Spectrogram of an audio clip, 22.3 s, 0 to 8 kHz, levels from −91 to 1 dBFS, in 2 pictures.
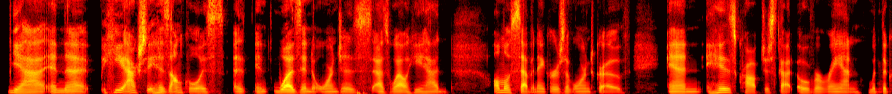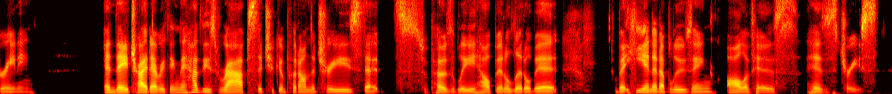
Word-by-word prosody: Yeah, 130 Hz, -2 st, +3 dB
and 145 Hz, +1 st, -1 dB
that 130 Hz, -3 st, +2 dB
he 180 Hz, 0 st, -2 dB
actually 160 Hz, -7 st, +6 dB
his 130 Hz, -3 st, -1 dB
uncle 125 Hz, +1 st, -2 dB
is 125 Hz, -1 st, -1 dB
i 120 Hz, 0 st, -3 dB
in 130 Hz, -3 st, -8 dB
was 140 Hz, -2 st, +5 dB
into 120 Hz, -5 st, -3 dB
oranges 120 Hz, -2 st, -4 dB
as 115 Hz, 0 st, -1 dB
well. 125 Hz, -6 st, 0 dB
He 130 Hz, +4 st, -8 dB
had 115 Hz, -3 st, -6 dB, 0.6 s
almost -, -, +1 dB
7 -, -, +4 dB
acres 130 Hz, +3 st, -2 dB
of 130 Hz, -, -8 dB
orange 125 Hz, +1 st, -8 dB
grove, 90 Hz, +1 st, -6 dB, 0.5 s
and 115 Hz, -1 st, +1 dB
his 155 Hz, +6 st, +2 dB
crop -, -, -3 dB
just -, -, +2 dB
got -, -, -3 dB
overran 115 Hz, -4 st, -6 dB
with 130 Hz, -2 st, -13 dB
the 130 Hz, -, -3 dB
greening, 120 Hz, +2 st, -6 dB, 0.9 s
and 140 Hz, +1 st, +1 dB
they 140 Hz, 0 st, +9 dB
tried 140 Hz, 0 st, +7 dB
everything. 145 Hz, +1 st, +1 dB
They 145 Hz, 0 st, -1 dB
have 185 Hz, +3 st, 0 dB
these 145 Hz, -3 st, -1 dB
wraps 135 Hz, +1 st, +5 dB
that 150 Hz, -, -1 dB
you -, -, -12 dB
can 145 Hz, -2 st, -6 dB
put 145 Hz, +2 st, -5 dB
on 135 Hz, 0 st, -1 dB
the 135 Hz, -, -7 dB
trees 135 Hz, -1 st, 0 dB
that 125 Hz, 0 st, -2 dB, 0.2 s
supposedly 125 Hz, 0 st, -1 dB
help 125 Hz, 0 st, -4 dB
it 125 Hz, -, -1 dB
a 125 Hz, -, -3 dB
little 125 Hz, +1 st, -3 dB
bit, 125 Hz, -1 st, +1 dB, 0.7 s
but -, -, 0 dB
he 155 Hz, -1 st, +1 dB
ended 145 Hz, -2 st, +3 dB
up 130 Hz, -, +1 dB
losing 130 Hz, -3 st, -3 dB, 0.2 s
all 140 Hz, -4 st, +1 dB
of 115 Hz, -, -6 dB
his -, -, -2 dB
his -, -, -2 dB
trees, -, -, +1 dB
130 Hz, 170 wpm, -27 LUFS, 120-140 Hz, 0.9 s, they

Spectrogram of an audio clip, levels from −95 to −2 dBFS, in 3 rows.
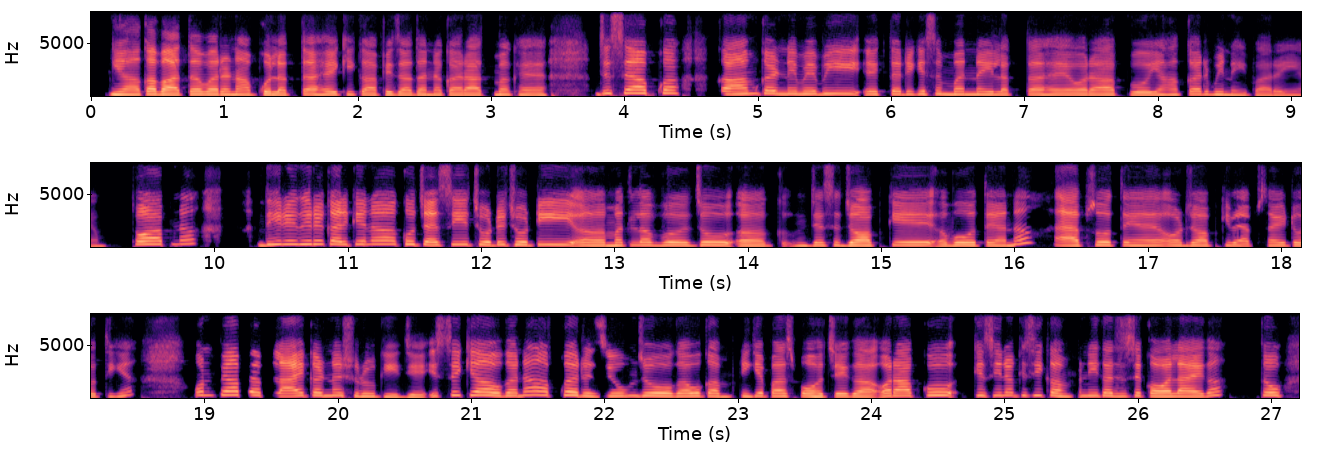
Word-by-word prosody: यहाँ 235 Hz, -1 st, +4 dB
का 250 Hz, -, +7 dB
वातावरण 235 Hz, +1 st, +3 dB
आपको 225 Hz, +1 st, 0 dB
लगता 215 Hz, +2 st, 0 dB
है 230 Hz, 0 st, +1 dB
कि 230 Hz, +1 st, -7 dB
काफ़ी 225 Hz, 0 st, -1 dB
ज़्यादा 220 Hz, 0 st, -1 dB
नकारात्मक 210 Hz, +1 st, -2 dB
है, 205 Hz, -1 st, -2 dB, 0.4 s
जिससे 310 Hz, +3 st, 0 dB
आपका 320 Hz, 0 st, +2 dB, 0.3 s
काम 275 Hz, +1 st, +2 dB
करने 275 Hz, -2 st, +1 dB
में 270 Hz, 0 st, +1 dB
भी 275 Hz, +1 st, +1 dB, 0.2 s
एक 250 Hz, -1 st, -1 dB
तरीके 260 Hz, 0 st, -1 dB
से 270 Hz, +2 st, -3 dB
मन 255 Hz, 0 st, +1 dB
नहीं 245 Hz, -1 st, +1 dB
लगता 225 Hz, 0 st, -4 dB
है 220 Hz, -1 st, -1 dB
और 220 Hz, 0 st, 0 dB
आप 220 Hz, 0 st, 0 dB, 0.2 s
यहाँ 230 Hz, +1 st, -2 dB
कर 245 Hz, 0 st, -2 dB
भी 245 Hz, -1 st, 0 dB
नहीं 190 Hz, -4 st, -4 dB
पा 175 Hz, -1 st, -5 dB
रही 175 Hz, +1 st, -7 dB
हैं, 180 Hz, +1 st, -10 dB, 0.2 s
तो 310 Hz, -, +2 dB
आप 320 Hz, 0 st, +4 dB
ना 365 Hz, +2 st, -5 dB, 0.5 s
धीरे-धीरे 335 Hz, +4 st, +1 dB
करके 315 Hz, -1 st, +1 dB
ना 330 Hz, 0 st, 0 dB
कुछ 310 Hz, -2 st, 0 dB
ऐसी 290 Hz, +2 st, +2 dB
छोटे-छोटी 280 Hz, 0 st, +1 dB
अ, 245 Hz, -1 st, +2 dB
मतलब 260 Hz, 0 st, -1 dB, 0.2 s
जो 270 Hz, 0 st, +3 dB
अ, -, -, -4 dB, 0.4 s
क -, -, -12 dB, 0.2 s
जैसे 245 Hz, +1 st, -3 dB
जॉब 235 Hz, 0 st, +4 dB
के 260 Hz, -1 st, +2 dB
वो 245 Hz, +3 st, +2 dB
होते 245 Hz, -1 st, 0 dB
हैं 230 Hz, -, 0 dB
ना, 335 Hz, +10 st, -1 dB, 0.4 s
ऐप्स 235 Hz, +4 st, -2 dB
होते 260 Hz, -1 st, +1 dB
हैं 245 Hz, 0 st, 0 dB
और 235 Hz, 0 st, -2 dB
जॉब 230 Hz, -1 st, -1 dB
की 245 Hz, -, -5 dB
वेबसाइट 240 Hz, +2 st, -4 dB
होती 230 Hz, +1 st, -4 dB
हैं 320 Hz, -, -6 dB, 0.5 s
उन 330 Hz, 0 st, -3 dB
पे 365 Hz, -, +1 dB
आप 360 Hz, -2 st, +2 dB
एप्लाई 275 Hz, -2 st, +2 dB
करना 290 Hz, 0 st, 0 dB
शुरू 260 Hz, -2 st, -1 dB
कीजिए। 190 Hz, -4 st, -2 dB
इससे 335 Hz, +5 st, -3 dB
क्या 330 Hz, -1 st, +2 dB
होगा 290 Hz, -1 st, +3 dB
ना 335 Hz, +4 st, -2 dB
आपका 330 Hz, 0 st, +1 dB
रिज्यूम 270 Hz, +2 st, -1 dB
जो 280 Hz, 0 st, +3 dB
होगा, 260 Hz, 0 st, +2 dB
वो 275 Hz, -, +3 dB
कंपनी 255 Hz, -1 st, -2 dB
के 270 Hz, -, +1 dB
पास 265 Hz, -1 st, -1 dB
पहुँचेगा 235 Hz, -1 st, +2 dB
और 270 Hz, +4 st, +1 dB
आपको 310 Hz, +2 st, +1 dB, 0.2 s
किसी 295 Hz, 0 st, -3 dB
ना 305 Hz, -, -1 dB
किसी 300 Hz, +2 st, -4 dB
कंपनी 275 Hz, -1 st, -1 dB
का 285 Hz, -1 st, +1 dB
जैसे 255 Hz, +2 st, -3 dB
कॉल 245 Hz, -1 st, +3 dB
आएगा, 250 Hz, +6 st, +2 dB, 0.3 s
तो 305 Hz, -1 st, +2 dB
255 Hz, 205 wpm, -22 LUFS, 235-285 Hz, 0.5 s, का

